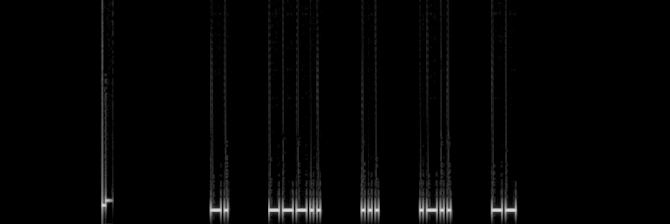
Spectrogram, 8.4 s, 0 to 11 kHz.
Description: Morse code, heard as a keyed tone, about 28 wpm, spaced as for 13 wpm, 700 Hz. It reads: N8SLM
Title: USA Call Signs - 5 Characters - 4x Character Spacing - 28wpm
